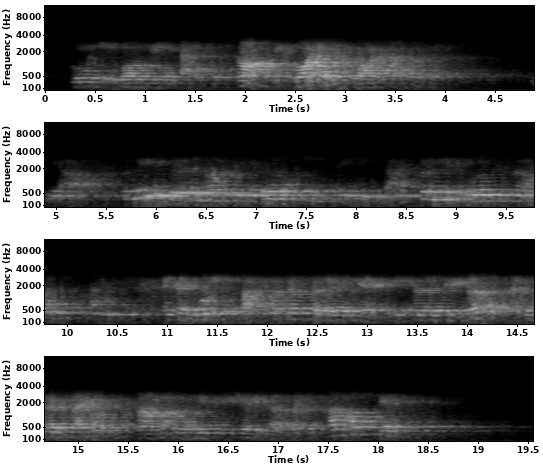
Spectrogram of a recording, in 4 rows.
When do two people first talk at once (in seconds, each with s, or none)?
none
